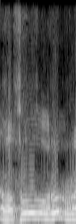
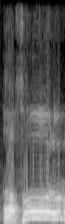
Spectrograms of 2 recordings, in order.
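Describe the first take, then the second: No difference in how they are said.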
